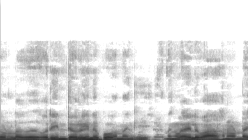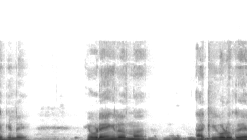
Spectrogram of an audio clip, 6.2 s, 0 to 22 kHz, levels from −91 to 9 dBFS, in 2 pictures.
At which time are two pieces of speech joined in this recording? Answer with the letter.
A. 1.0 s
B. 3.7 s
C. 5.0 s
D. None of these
D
